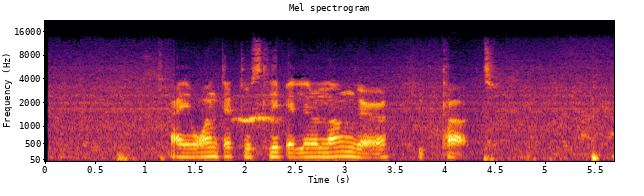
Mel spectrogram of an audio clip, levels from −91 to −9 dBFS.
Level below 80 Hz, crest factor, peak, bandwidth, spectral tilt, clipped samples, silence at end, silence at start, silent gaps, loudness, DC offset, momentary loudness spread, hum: -40 dBFS; 18 dB; 0 dBFS; 13 kHz; -5.5 dB/octave; under 0.1%; 0 s; 0.05 s; none; -16 LUFS; under 0.1%; 19 LU; none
